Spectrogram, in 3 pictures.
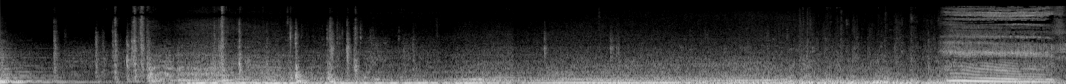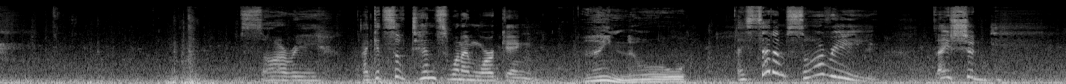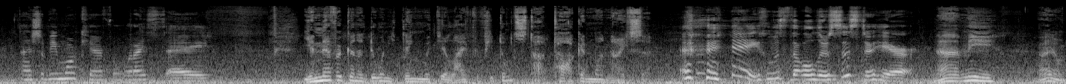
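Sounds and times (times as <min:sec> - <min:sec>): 
car engine rumbling while pulling in: 0:00.2 - 0:31.9
clunks: 0:00.5 - 0:04.5, 0:10.9 - 0:13.1
speech: 0:14.5 - 0:20.8, 0:21.5 - 0:23.5, 0:24.4 - 0:31.9.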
